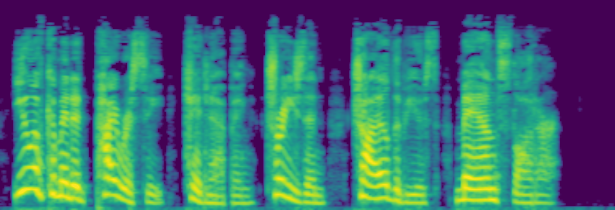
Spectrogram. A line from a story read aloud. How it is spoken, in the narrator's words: Jane, the lawyer, yells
